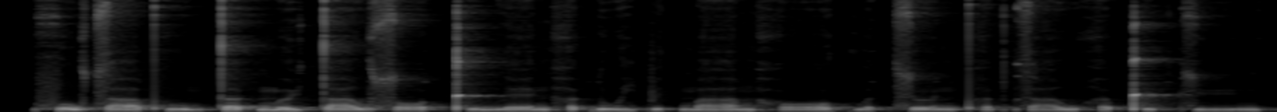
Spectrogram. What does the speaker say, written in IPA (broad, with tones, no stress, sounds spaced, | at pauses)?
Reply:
f o˨˩ w t͡s aː˨˩ pʰ uː˨˩ m t̪ ɐ˧ k̚ m ɵ˥ ɥ t̪ aː˧ w s ɔː˨ t̚ kʰ ɪ˨˩ ŋ l ɛː˨˥ ŋ h ɐ˧ k̚ l uː˨ j p ɪ˨ k̚ m aː˨˥ m h ɔː˨˥ kʷ ɐ˨˥ t̚ s ɵ˧ n pʰ ɐ˨ k̚ t͡s aː˨˥ w h ɐ˨ p̚ kʰ ɪ˧ k̚ t͡s yː˧ ŋ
